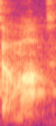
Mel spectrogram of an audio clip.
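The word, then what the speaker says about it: Dʿmt: joe rogan i know it looks like dmt but it's pronounced damat was formed in the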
